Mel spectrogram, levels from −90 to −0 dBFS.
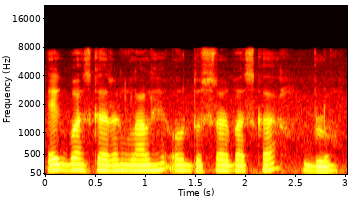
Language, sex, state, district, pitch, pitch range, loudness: Hindi, male, Arunachal Pradesh, Lower Dibang Valley, 125 Hz, 120-125 Hz, -15 LUFS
